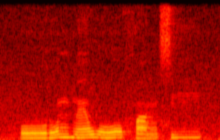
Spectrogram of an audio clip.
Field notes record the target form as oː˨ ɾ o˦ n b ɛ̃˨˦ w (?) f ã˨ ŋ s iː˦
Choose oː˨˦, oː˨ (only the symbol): oː˨˦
